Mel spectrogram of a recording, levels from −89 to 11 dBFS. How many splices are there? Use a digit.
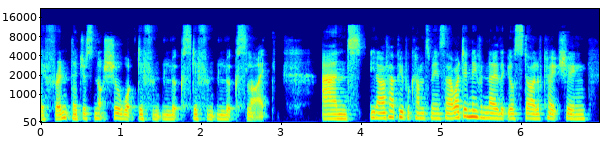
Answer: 2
